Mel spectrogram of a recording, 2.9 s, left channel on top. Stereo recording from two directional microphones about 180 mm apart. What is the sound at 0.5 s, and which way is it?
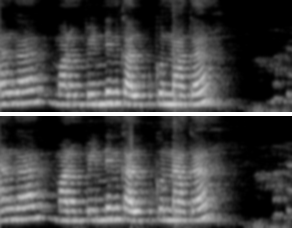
A woman's voice, 60° left (ahead or behind).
